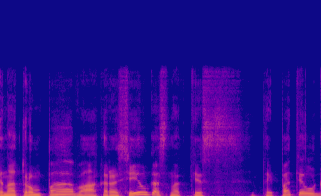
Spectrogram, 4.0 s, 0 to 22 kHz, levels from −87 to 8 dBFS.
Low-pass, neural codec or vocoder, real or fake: 14.4 kHz; codec, 44.1 kHz, 7.8 kbps, DAC; fake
